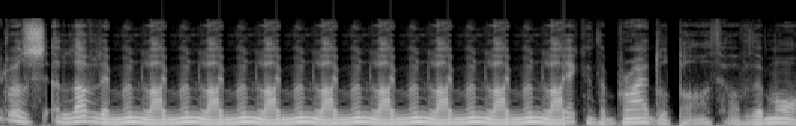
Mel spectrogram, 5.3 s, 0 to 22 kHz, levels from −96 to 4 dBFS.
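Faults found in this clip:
Broken-record loop, 1.08–3.76 s in speech. A 0.38 s fragment repeats seven times back to back, replacing the audio. Likely cause: player or stream stalled, re-sending its last held buffer.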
